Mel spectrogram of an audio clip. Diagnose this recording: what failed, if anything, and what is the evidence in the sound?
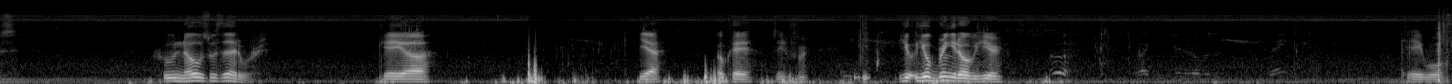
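No fault is audible.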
